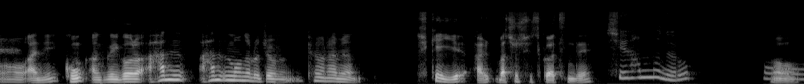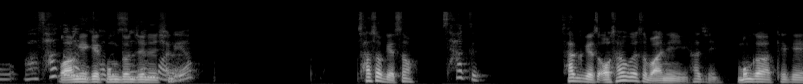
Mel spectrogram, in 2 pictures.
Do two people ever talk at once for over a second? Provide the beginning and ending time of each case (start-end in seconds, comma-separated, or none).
8.6-9.8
